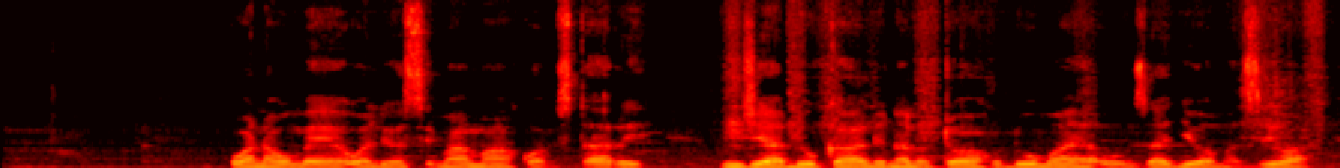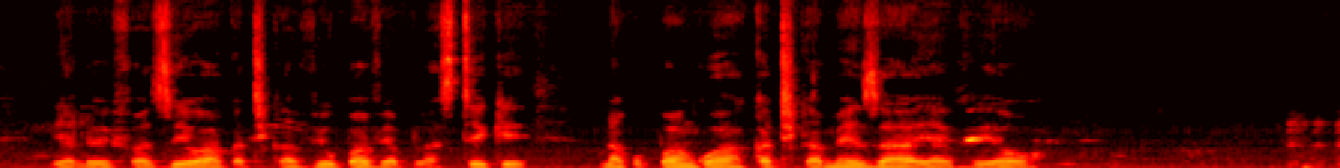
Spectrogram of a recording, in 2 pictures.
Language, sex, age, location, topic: Swahili, male, 25-35, Dar es Salaam, finance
